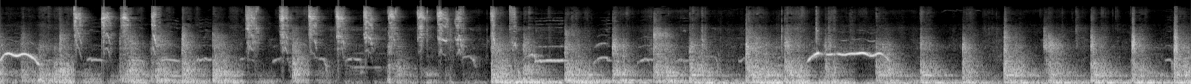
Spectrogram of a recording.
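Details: Rhythmic music with sharp percussive knocks and a gliding melodic line, with a voice faintly beneath it; no animal calls stand out.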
